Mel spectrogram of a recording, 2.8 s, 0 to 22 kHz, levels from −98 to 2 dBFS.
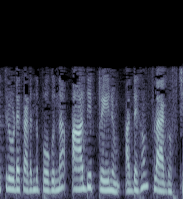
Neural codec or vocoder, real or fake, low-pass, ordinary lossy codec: none; real; 5.4 kHz; none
